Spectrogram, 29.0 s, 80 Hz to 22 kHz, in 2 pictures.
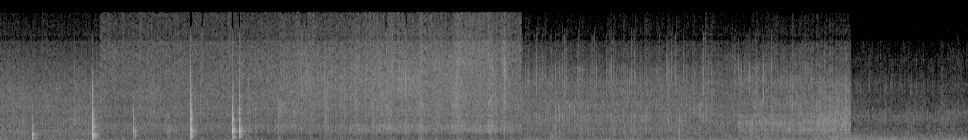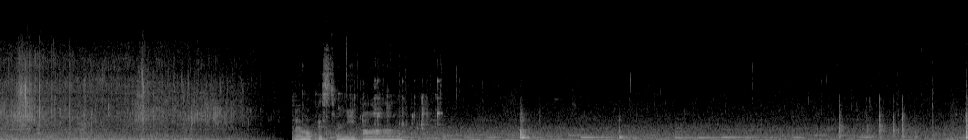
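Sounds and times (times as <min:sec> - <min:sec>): food sizzling on a griddle: 0:00.0 - 0:18.8.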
